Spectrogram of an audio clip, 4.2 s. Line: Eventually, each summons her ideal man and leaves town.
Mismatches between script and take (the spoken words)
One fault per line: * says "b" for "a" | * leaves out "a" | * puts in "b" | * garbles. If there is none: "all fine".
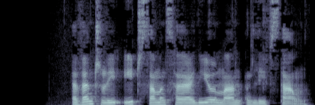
all fine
